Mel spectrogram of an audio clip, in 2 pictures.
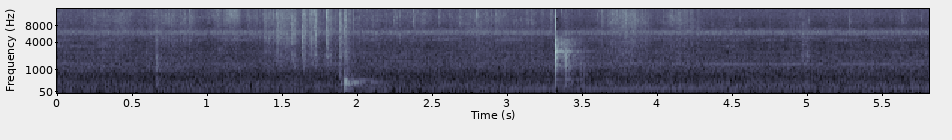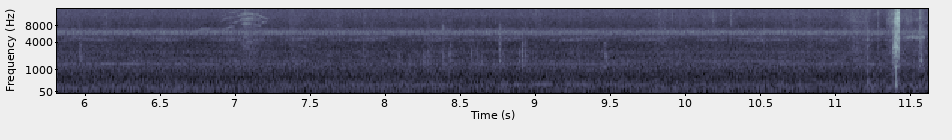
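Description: Two sharp metallic clicks, about two and three seconds in, as a rag-wrapped screwdriver works the oil filler plug on a motorcycle's clutch-side engine cover, over a faint steady high-pitched chirring.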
